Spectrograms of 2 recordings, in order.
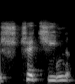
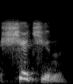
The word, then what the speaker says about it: Szczecin: The next problem, I didn't expect, to be honest, is the sound szczy. The Polish city Szczecin or szczęśliwy. Ukrainian people always pronounce it like sh, szczęśliwy, or Szczecin. It's not correct.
